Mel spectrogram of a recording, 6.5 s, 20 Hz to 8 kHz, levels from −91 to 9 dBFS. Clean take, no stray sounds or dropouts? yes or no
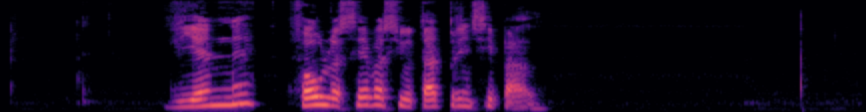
yes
